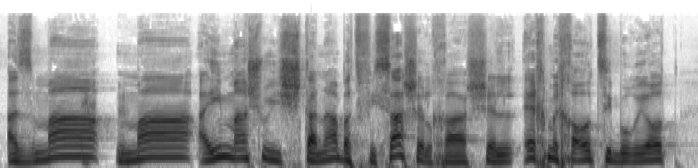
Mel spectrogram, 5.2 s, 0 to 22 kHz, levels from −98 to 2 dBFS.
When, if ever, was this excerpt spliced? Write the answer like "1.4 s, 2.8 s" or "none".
none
